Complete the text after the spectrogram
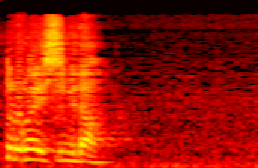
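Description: A man speaks into a microphone over a loudspeaker outdoors.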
